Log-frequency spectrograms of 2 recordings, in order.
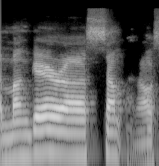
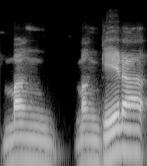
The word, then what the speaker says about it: Mangueira: All right, the Mangueira I said it wrong again. Mangueira Samba School experience for 3D avatars.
